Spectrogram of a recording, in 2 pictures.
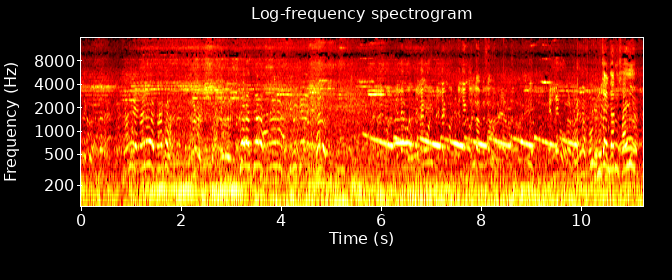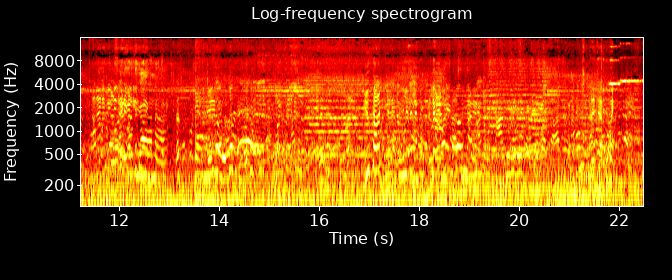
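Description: A crowd of men talks and shouts close by.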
